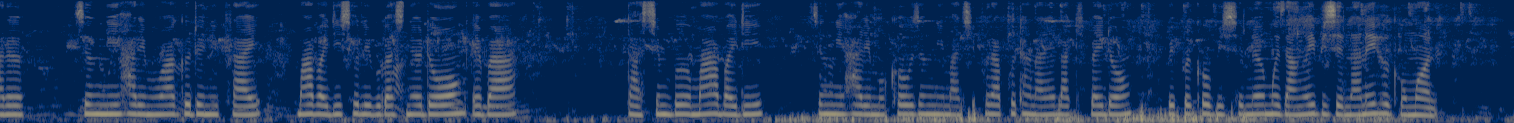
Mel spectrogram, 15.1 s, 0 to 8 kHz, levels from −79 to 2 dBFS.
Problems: constant background noise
